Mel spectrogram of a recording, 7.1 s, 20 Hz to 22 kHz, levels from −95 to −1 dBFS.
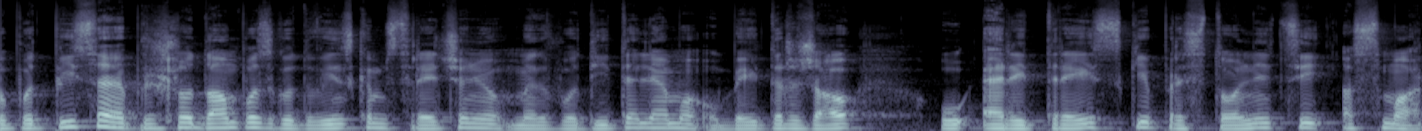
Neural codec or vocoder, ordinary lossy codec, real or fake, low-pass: none; none; real; none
